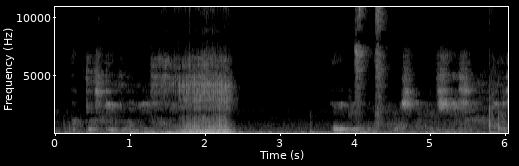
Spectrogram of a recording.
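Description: A long, rough, rattling breath noise rises and fades, then softer snuffling breaths follow; a sleeping dog snoring.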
